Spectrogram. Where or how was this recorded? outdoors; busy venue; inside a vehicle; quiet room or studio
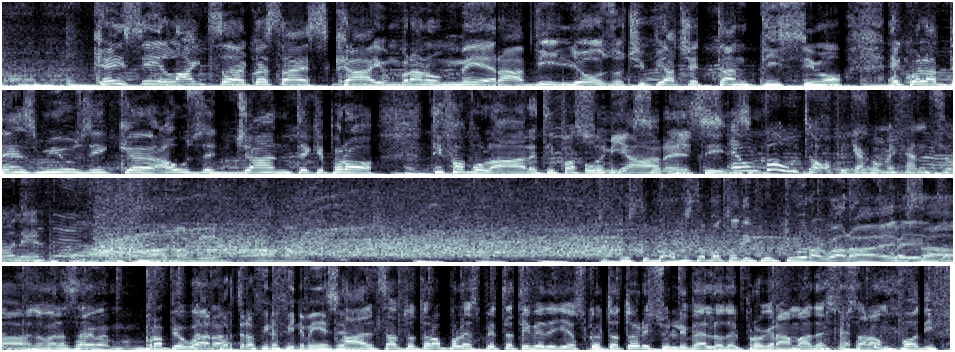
busy venue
